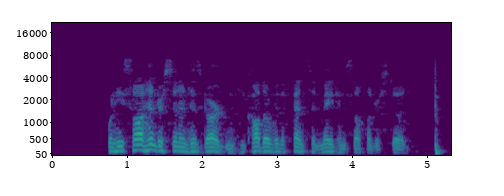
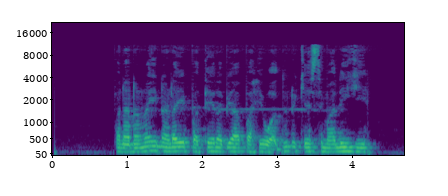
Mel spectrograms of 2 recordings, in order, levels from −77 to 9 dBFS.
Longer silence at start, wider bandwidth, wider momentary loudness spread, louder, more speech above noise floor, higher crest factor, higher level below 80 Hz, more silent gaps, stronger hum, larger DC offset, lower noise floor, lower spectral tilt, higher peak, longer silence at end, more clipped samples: first, 0.75 s vs 0.05 s; second, 7.6 kHz vs 11.5 kHz; first, 13 LU vs 6 LU; second, -36 LUFS vs -20 LUFS; first, 47 dB vs 36 dB; first, 20 dB vs 14 dB; second, -66 dBFS vs -46 dBFS; neither; neither; neither; first, -81 dBFS vs -56 dBFS; about the same, -7 dB/octave vs -6.5 dB/octave; second, -16 dBFS vs -6 dBFS; second, 0.1 s vs 0.4 s; neither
